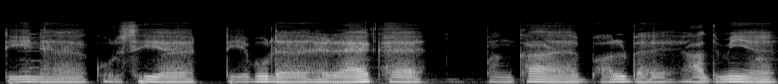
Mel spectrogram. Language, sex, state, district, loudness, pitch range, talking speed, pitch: Hindi, male, Bihar, West Champaran, -20 LUFS, 110-120 Hz, 110 wpm, 110 Hz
